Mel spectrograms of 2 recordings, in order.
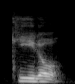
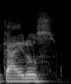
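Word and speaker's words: καιρός: Y momento, el quiró. El quiró es el momento. Mm. Ahora, si usted dice cairos, está bien, no hay problema.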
